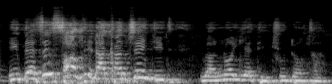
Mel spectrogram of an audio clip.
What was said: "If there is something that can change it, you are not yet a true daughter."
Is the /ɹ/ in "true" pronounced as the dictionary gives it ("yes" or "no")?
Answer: yes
